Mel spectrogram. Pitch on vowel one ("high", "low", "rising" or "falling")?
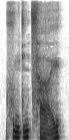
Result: low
